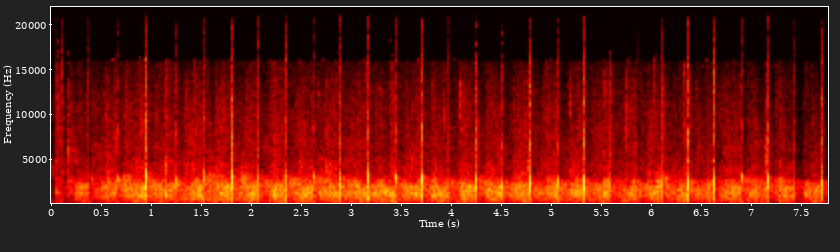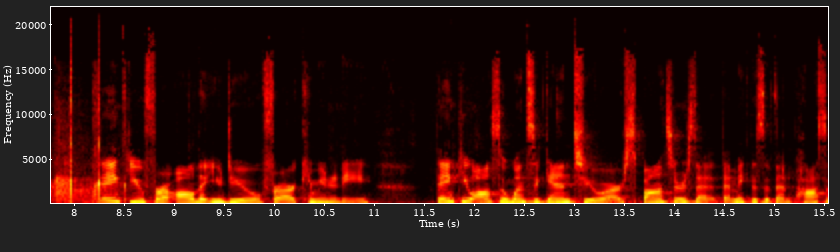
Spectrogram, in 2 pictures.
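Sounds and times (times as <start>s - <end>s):
audience applause: 0.0s - 8.3s
speech: 8.4s - 15.5s.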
